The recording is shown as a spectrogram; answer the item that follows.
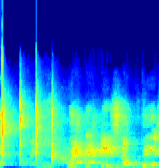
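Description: Hands clapping four times in quick succession, about four claps a second, followed by a woman's voice.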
